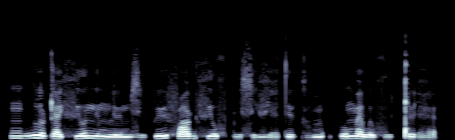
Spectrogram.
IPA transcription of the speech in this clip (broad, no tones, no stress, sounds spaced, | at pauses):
m ṳ l o ʈ æ fʲ o mʲ o m l y m z i̤ p y f ɑ ɖ fʲ o xʷ p i̤ s i̤ vʲ æ̤ t̪ y k ɑ̤ m | p u m æ w ø xʷ i̤ ǃ y ɾ æ̤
